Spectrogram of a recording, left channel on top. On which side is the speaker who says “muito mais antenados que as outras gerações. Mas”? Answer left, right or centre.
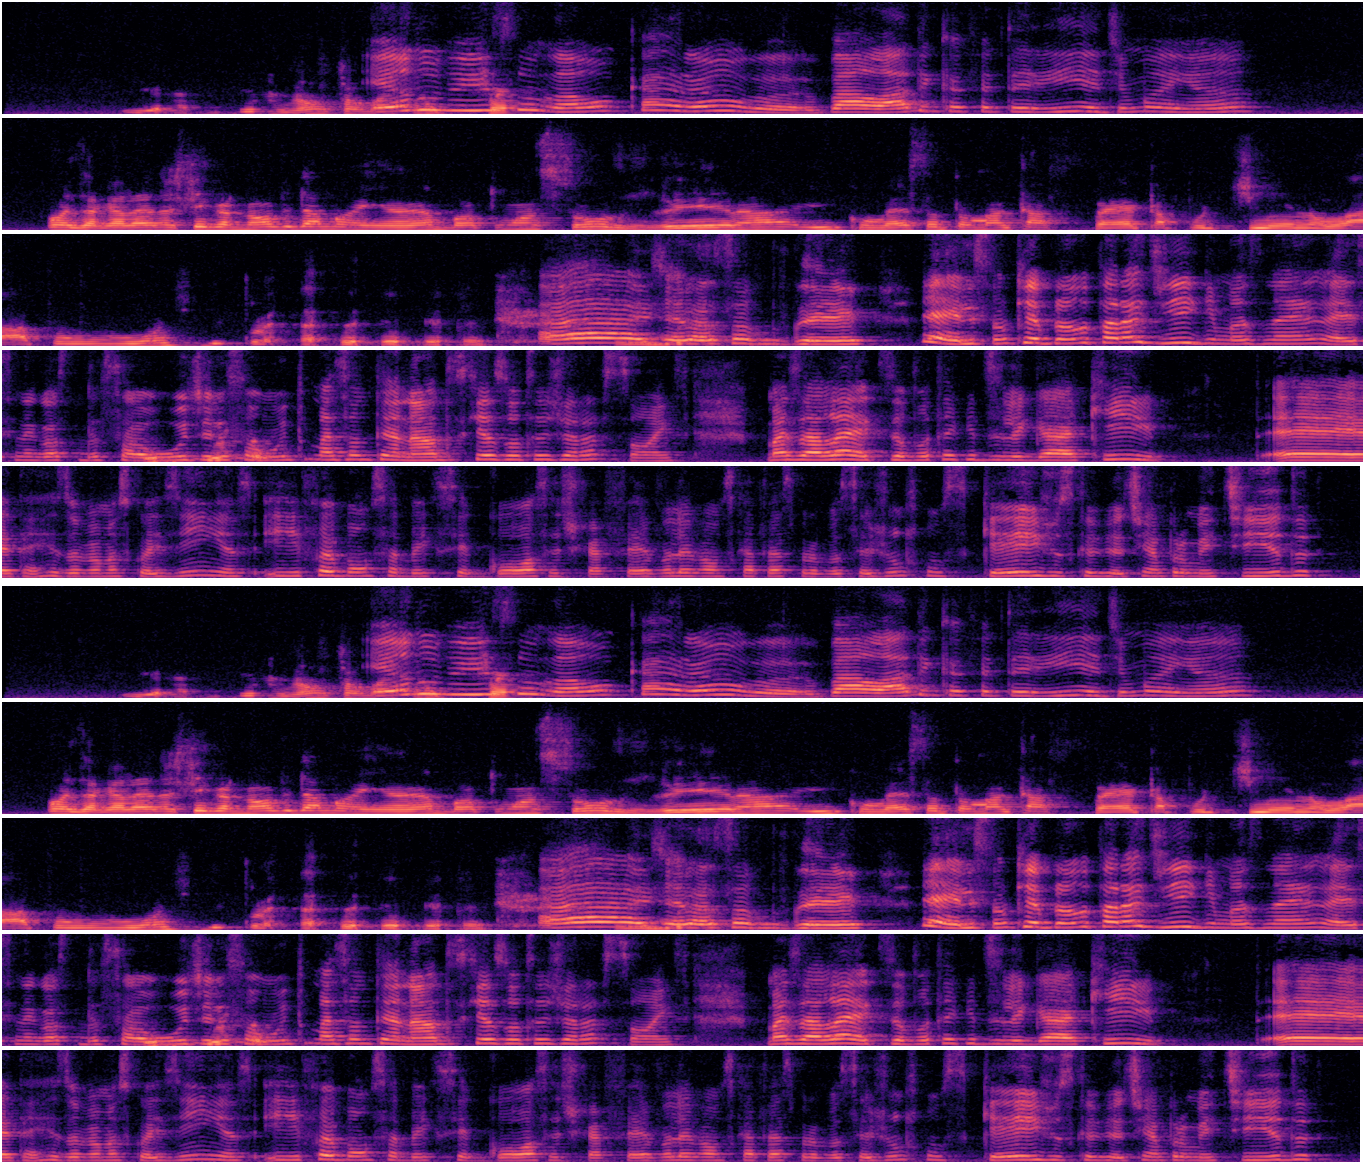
Left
